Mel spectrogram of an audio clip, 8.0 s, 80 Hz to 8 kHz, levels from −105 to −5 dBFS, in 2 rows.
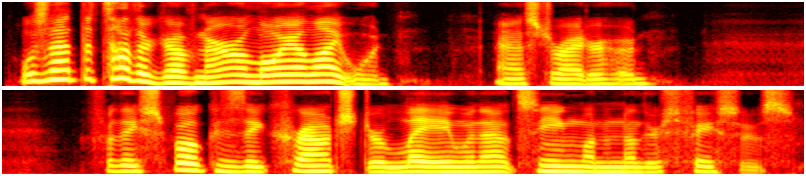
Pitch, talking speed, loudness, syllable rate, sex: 200 Hz, 170 wpm, -18 LUFS, 6.1 syllables/s, female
